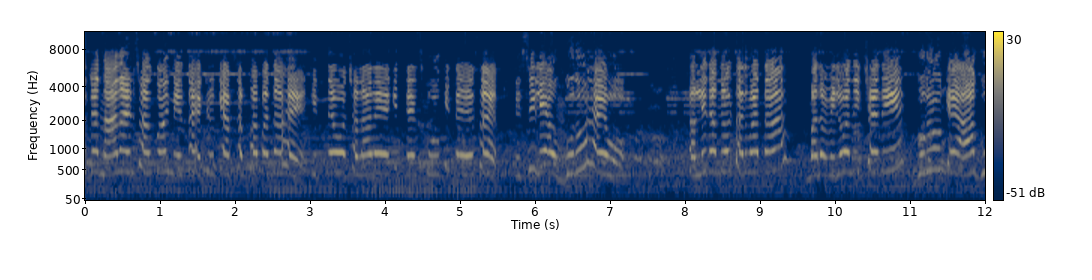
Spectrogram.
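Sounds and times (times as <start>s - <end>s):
woman speaking: 0.0s - 7.3s, 8.1s - 12.0s.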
